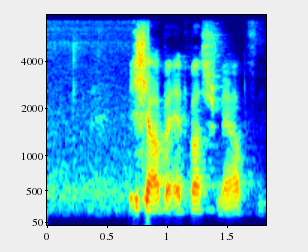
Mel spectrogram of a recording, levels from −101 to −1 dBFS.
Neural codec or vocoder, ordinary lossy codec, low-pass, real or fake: none; none; 7.2 kHz; real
